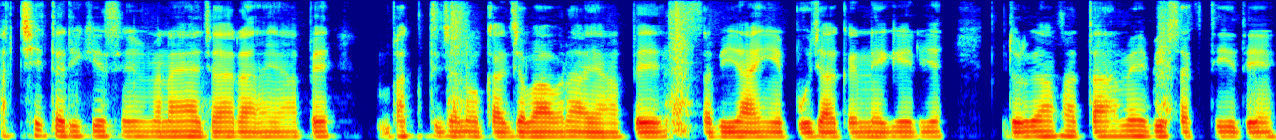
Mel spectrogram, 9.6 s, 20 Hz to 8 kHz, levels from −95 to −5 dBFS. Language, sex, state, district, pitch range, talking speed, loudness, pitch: Hindi, male, Bihar, Gopalganj, 100-105 Hz, 180 wpm, -21 LUFS, 105 Hz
